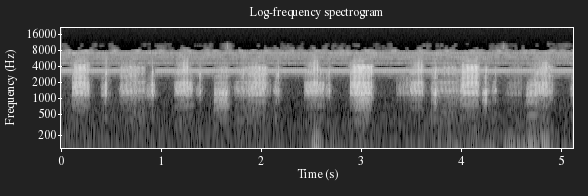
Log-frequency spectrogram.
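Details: Frogs croaking by the waterside in a wetland chorus: short raspy bursts overlapping roughly once a second, irregular in spacing, over a faint steady high hiss.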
